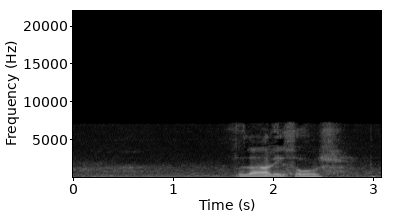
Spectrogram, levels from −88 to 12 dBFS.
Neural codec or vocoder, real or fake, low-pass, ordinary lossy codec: codec, 16 kHz, 4 kbps, X-Codec, WavLM features, trained on Multilingual LibriSpeech; fake; 7.2 kHz; none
